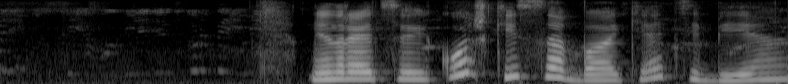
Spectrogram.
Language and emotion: Russian, positive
